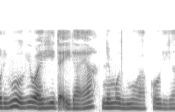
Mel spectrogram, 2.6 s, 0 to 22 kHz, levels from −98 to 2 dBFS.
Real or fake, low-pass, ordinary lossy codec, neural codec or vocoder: fake; 7.2 kHz; none; codec, 16 kHz, 2 kbps, X-Codec, WavLM features, trained on Multilingual LibriSpeech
